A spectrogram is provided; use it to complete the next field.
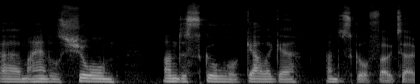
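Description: A man with a Manchester accent at a fairly high pitch, in a very clean recording with a silent background. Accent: northern English (Manchester area). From northwest England, near Manchester. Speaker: documentary photographer and filmmaker. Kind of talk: interview. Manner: halting, frequent repetitions.

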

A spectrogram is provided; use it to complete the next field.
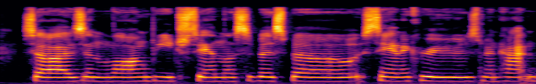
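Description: An animated woman's voice at a medium pitch, in a Californian accent, over a silent background in a very clean recording. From US West Coast, Northern California Bay Area. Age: 20s. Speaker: college student podcaster. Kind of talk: solo podcast monologue. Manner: frequent fillers, lots of ums.

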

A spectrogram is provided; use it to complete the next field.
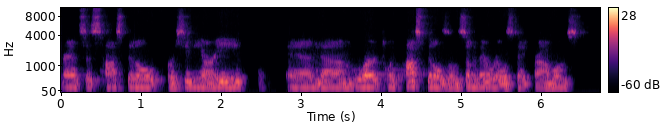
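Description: A man's medium-pitched, flat, monotone voice with a Tennessee accent. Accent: Southern US (Tennessee). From US South (Memphis, Tennessee). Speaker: construction company executive. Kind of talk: interview. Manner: halting.

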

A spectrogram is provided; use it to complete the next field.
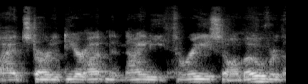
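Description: Noticeable background noise sits behind a man with a fairly low pitch and an Appalachian accent. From West Virginia. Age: 50s. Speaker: bow hunter. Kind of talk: casual chat.

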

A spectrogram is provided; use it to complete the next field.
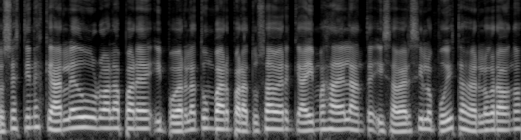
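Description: Very fast speech comes from a man with a high pitch. The sound is dry and close, with no echo. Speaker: podcast co-host. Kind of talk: casual chat.

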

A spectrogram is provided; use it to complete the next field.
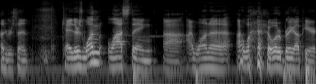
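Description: An unremarkable speaking voice with a Canadian accent and ordinary pitch variation. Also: man, medium pitch for a man, moderate pace. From western Canada (Ladner, BC). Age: 20s. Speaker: student sports podcast host. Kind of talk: casual interview chat.

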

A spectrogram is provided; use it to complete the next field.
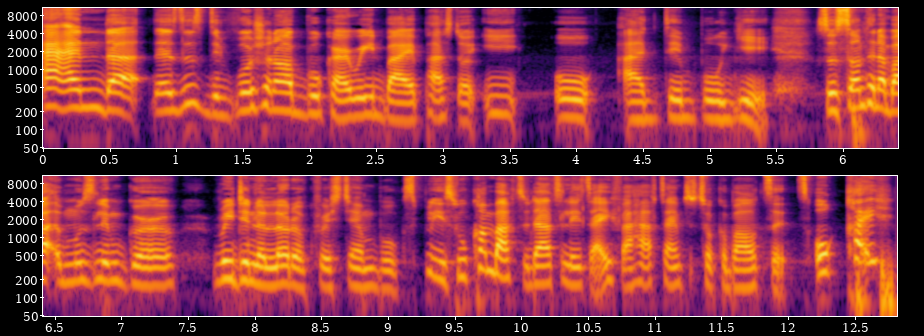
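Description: With a Nigerian accent, a woman speaks in an animated tone at a moderate pace and fairly low pitch, on a very clean recording with a silent background and a dry, close sound with no echo. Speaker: podcast host. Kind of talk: casual monologue. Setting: at home, just woken up. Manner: animated, laughing often.

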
